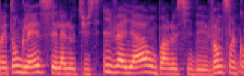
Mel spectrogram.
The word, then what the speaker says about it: Evija: C'est l'Evija, prononcé Ivaya.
